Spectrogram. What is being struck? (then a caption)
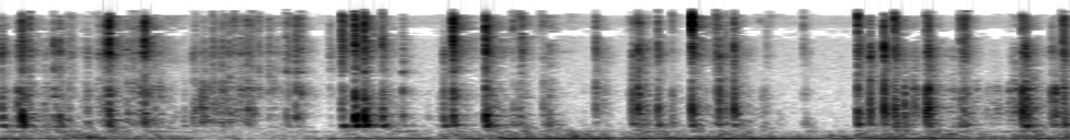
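Small clear plastic stacking container. Long painted fingernails tap rapidly on a small, clear acrylic or plastic multi-tier stacking organizer with a paper label, hollow and apparently empty, held in the hand. The result is a fast stream of light, dry plastic clicks that stop short with almost no ring.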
